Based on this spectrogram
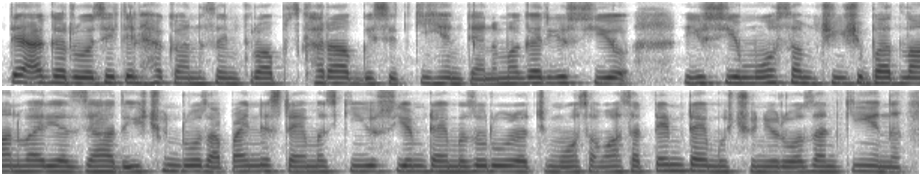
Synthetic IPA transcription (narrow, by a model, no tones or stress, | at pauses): t̪eɐɡɐɾːoːzet̪ilɦɐkaːnɐsɐnkɾoːpskʰɐɾaːb̚ɡɐsit̪kiɦɐnt̪ʲɐnɨmɐɡɐɾjusju | jusjimoːsɐmt͡ʃʰiʃʰubɐd̪laːnʋaːɾijazzjaːd̪just͡ʃʰunɾoːzaːpɐjnisʈaːjmɐskijusjimʈaːjmɐzɐɾuːɾɐt̪̚t͡ʃʰimoːsɐmaːsaːʈɐmʈaːjmust͡ʃʰunjuɾoːzɐnkiɦinɨ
